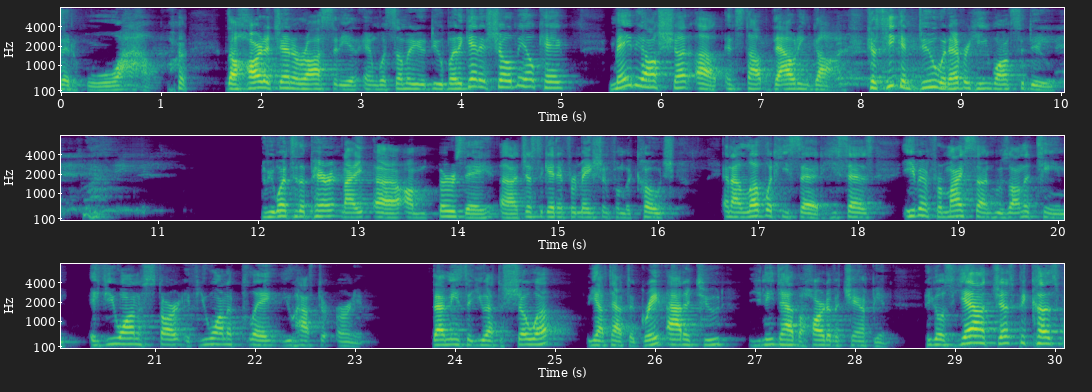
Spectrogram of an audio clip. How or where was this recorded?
large echoing room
